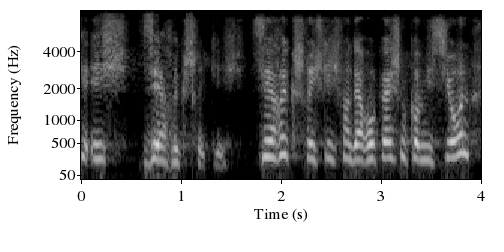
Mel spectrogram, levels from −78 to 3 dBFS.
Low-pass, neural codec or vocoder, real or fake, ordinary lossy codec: 7.2 kHz; vocoder, 44.1 kHz, 128 mel bands every 512 samples, BigVGAN v2; fake; Opus, 16 kbps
